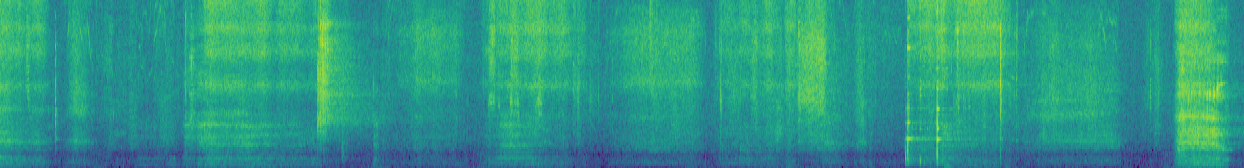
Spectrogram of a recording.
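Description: Scuffing and shuffling as solid concrete retaining-wall blocks are carried across a concrete floor and set down, with a couple of sharp, ringing clinks about three-quarters of the way through.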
